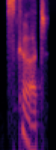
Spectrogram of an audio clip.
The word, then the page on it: skirt: Indian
